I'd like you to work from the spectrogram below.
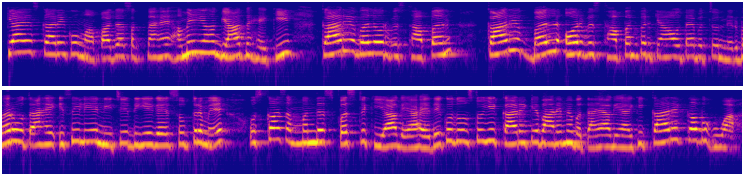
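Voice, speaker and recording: A woman's voice: high-pitched, moderate pace. A woman teaching a science lesson to schoolchildren, calling them dear children, asking questions and answering them herself. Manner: asks questions and answers them, checks in with "right?"; addresses listeners as dear children.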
